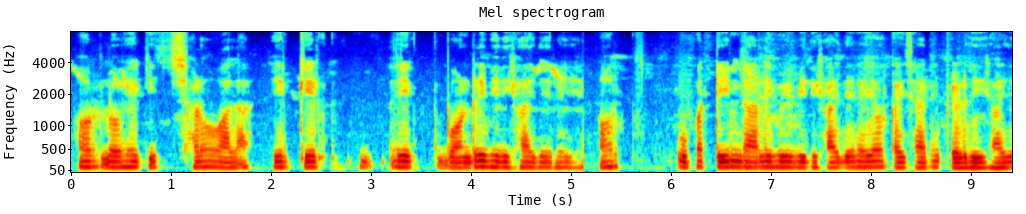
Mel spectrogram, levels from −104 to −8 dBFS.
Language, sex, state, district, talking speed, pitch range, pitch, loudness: Hindi, male, Uttar Pradesh, Hamirpur, 225 wpm, 110-120 Hz, 115 Hz, -16 LUFS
